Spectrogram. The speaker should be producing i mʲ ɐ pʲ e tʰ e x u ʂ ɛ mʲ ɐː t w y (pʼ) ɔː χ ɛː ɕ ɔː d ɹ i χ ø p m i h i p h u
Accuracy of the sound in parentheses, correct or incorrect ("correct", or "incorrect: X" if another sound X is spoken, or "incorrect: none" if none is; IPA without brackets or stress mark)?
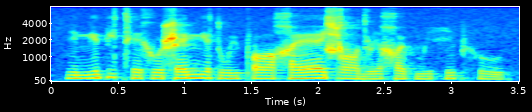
correct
